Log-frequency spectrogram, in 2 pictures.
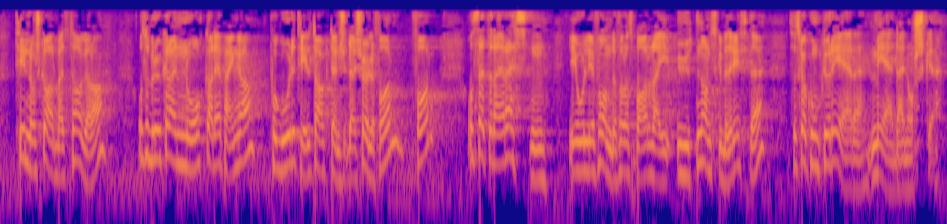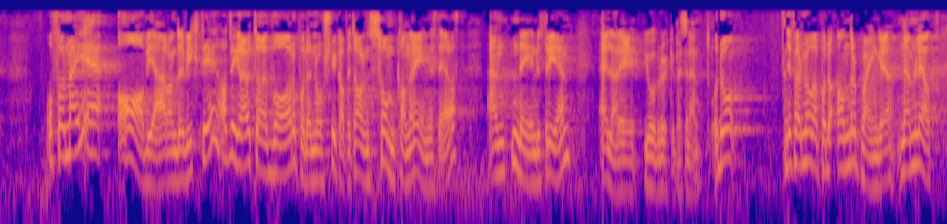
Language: Norwegian Nynorsk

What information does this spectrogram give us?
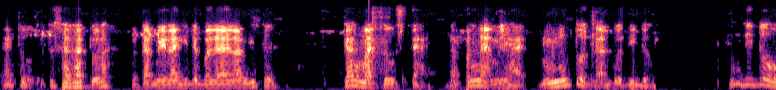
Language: Malay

